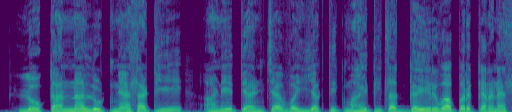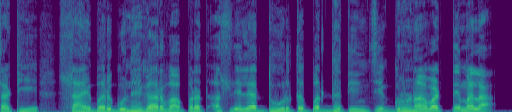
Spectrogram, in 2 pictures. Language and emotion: Marathi, disgusted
